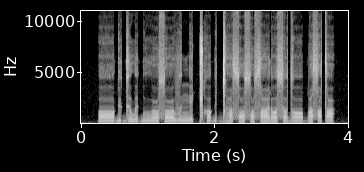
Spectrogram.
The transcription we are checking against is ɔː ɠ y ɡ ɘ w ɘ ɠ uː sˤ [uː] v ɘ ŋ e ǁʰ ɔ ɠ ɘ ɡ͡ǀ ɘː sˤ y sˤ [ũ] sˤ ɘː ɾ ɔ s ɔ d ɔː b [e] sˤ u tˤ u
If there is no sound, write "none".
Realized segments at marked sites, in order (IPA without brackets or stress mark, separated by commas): uː, u, ɘ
